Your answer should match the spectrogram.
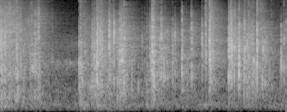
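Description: Small translucent plastic pouch crinkling and rustling as packets of pills are handled and pushed into it, with a brief lull about half a second in.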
